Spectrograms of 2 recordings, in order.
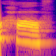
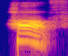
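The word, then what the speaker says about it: half: है यह रियल है एफ से पहले एल आए तो एल हमेशा साइलेंट होता है मतलब एल का उच्चारण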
